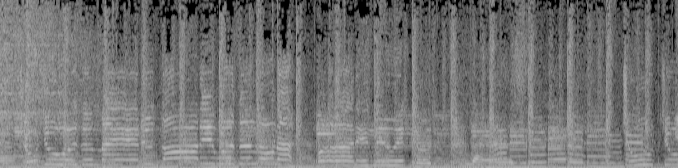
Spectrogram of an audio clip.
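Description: A rock band plays live with guitars, bass and drums and a singing voice over the top, the full mix steady and loud throughout without a pause.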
